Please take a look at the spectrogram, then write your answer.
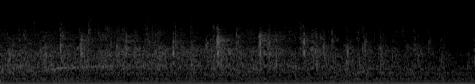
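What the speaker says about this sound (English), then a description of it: "Shall we applaud him as well?" Faint, distant audience applause greets the President of Ghana at the African Prosperity Champions Awards, a soft continuous clatter of many hands over a low steady hum.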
